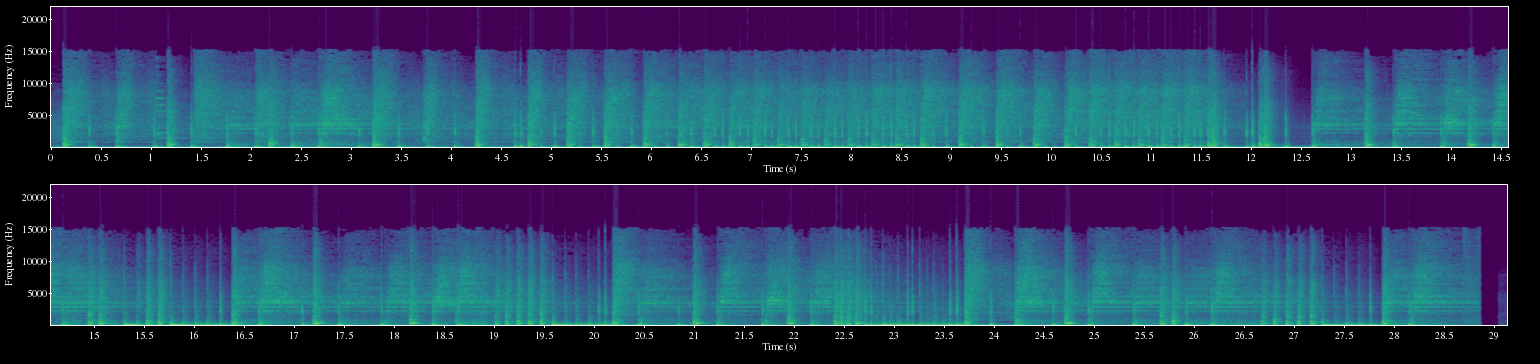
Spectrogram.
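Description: Acoustic drum kit with Soultone cymbals played hard and fast, with bass drum, snare and bright, loud cymbal crashes. It stops briefly about twelve seconds in, and three times later a fill steps down the toms.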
